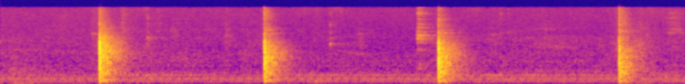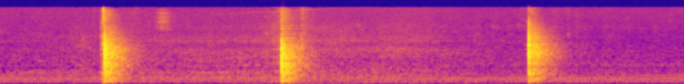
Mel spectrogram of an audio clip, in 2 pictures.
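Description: A kitchen knife slicing through a log of chilled cookie dough, its blade knocking sharply on the hard countertop at the end of each cut: seven taps, about one every second and a half. A faint steady hum runs underneath.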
